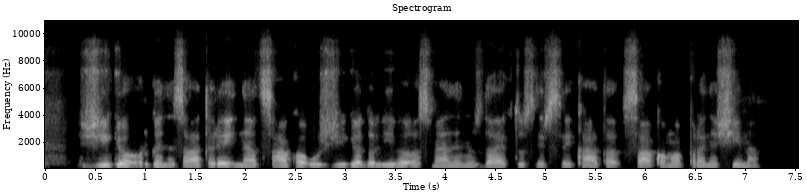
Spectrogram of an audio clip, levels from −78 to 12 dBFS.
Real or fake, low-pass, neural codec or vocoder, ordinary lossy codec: real; 9.9 kHz; none; Opus, 16 kbps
